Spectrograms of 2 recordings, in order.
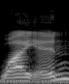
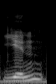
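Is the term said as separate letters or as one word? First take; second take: letters; one word. First: It is said as two separate letters. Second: It is said as one single-syllable word. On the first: "they don't pronounce it YN" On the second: "They pronounce it, like, Yin or something"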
